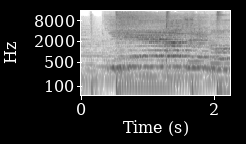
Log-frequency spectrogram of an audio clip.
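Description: Music with voices singing, choir-like, over a steady instrumental accompaniment; the singing comes in about half a second in.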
